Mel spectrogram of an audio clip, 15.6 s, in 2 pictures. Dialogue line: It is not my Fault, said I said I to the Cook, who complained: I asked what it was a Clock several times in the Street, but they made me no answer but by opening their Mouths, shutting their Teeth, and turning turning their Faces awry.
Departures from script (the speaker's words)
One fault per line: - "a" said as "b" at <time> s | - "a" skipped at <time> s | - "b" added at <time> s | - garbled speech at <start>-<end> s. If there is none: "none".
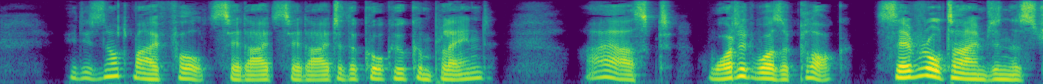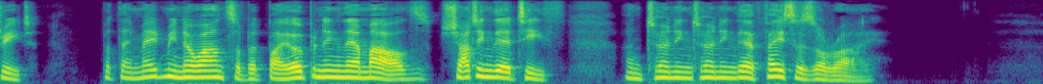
none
